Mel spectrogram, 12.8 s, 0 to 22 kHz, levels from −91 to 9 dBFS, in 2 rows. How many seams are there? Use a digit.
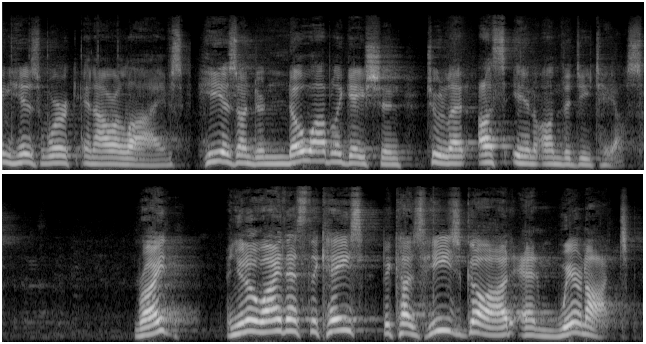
2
